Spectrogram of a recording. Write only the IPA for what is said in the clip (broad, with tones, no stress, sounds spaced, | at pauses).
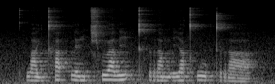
kʰ w a˩˦ j kʰ a˦˥ t̚ p l e˧ n t͡ɕʰ ɯ˧ a̯ l i˥˩ ʔ kʰ r a˧ m l i˧ a̯ kʰ w u˦˥ ʔ t r aː˨˩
